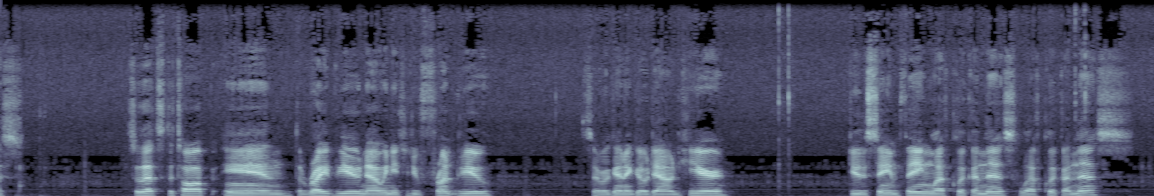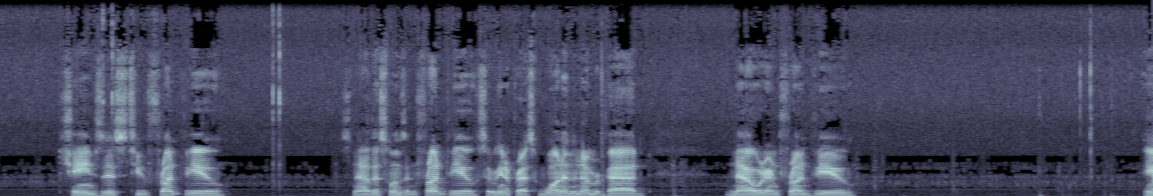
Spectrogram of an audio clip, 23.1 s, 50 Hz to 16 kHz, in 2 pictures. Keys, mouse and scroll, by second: 6.2-7.7 drag, 11.0-12.7 drag, 12.7-16.0 middle drag, 16.0 KP_1, 18.7 click, 22.2-23.0 drag.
